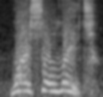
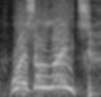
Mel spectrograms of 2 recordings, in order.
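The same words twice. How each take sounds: First: High-pitched mock demand; acted stern question, pitched up; fed-up teacher. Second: Very high mock yelp; hammed-up, extremely high-pitched demand; fed-up teacher insisting. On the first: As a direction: imitate a fed-up teacher confronting a latecomer. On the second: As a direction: imitate a teacher demanding an answer, pitch shot right up. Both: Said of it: "like, pretty fed up".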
